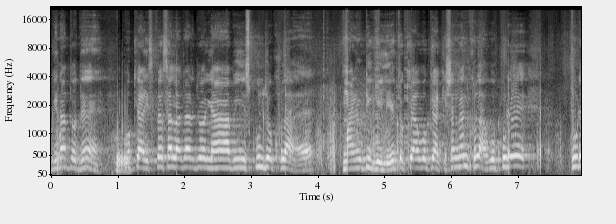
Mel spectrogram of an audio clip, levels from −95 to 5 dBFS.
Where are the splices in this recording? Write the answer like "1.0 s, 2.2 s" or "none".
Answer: none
